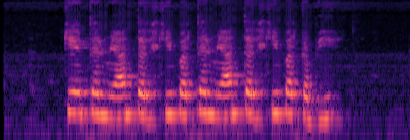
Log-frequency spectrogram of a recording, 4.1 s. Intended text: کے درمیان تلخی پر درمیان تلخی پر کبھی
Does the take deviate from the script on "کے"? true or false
false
